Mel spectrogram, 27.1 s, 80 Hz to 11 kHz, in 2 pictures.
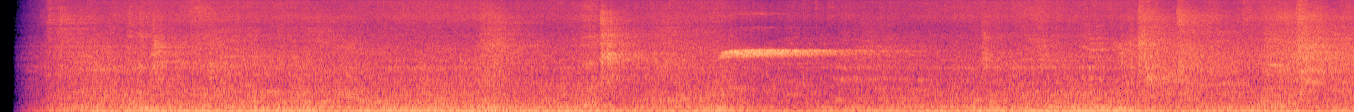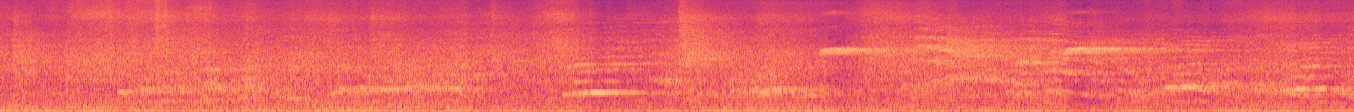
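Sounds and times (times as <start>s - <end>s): low hum of indoor rink: 0.2s - 27.0s
referee's whistle: 7.2s - 8.6s, 21.7s - 22.5s, 24.2s - 25.0s
sticks and puck clacking on ice: 11.2s - 21.6s.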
